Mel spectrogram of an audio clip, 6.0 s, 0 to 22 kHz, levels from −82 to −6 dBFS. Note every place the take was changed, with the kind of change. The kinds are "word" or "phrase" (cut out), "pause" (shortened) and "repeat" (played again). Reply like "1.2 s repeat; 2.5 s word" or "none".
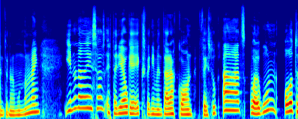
2.5 s word; 3.9 s pause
